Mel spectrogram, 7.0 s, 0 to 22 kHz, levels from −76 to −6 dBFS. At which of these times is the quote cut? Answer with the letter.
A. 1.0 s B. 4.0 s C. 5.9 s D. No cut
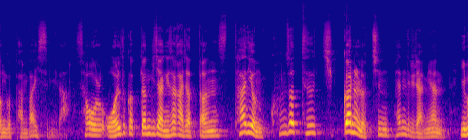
A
